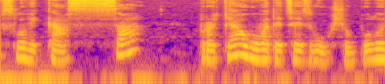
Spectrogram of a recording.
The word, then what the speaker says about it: cassa: епойвай аказа Отже домовилися Каза і касса це різні речі вимовляємо їх чітко звертаємо увагу на подвоєні літери І до наступних випусків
